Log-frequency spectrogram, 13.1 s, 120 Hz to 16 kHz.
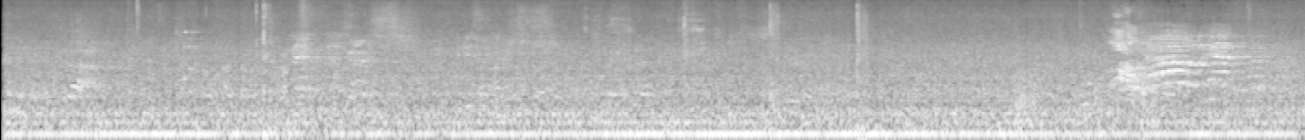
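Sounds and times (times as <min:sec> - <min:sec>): steady low hum: 0:00.0 - 0:13.0
ball being kicked: 0:02.6 - 0:02.9, 0:08.5 - 0:08.8.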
